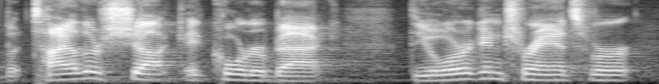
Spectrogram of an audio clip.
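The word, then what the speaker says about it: Shough: nine and two Tyler shuck it's a weird pronunciation for how the name is spelled but Tyler Shook at quarterback the Oregon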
